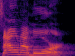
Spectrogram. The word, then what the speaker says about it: Saurnimort: It's Saurnimort! The T is silent, you petulant pissant!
